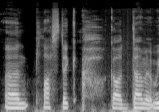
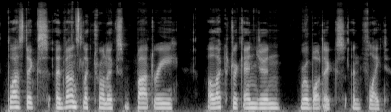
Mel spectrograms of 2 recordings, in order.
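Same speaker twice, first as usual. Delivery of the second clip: ordinary delivery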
